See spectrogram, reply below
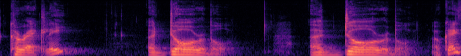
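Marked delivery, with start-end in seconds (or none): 1.5-4.2 ADORABLE with weight on DOR; careful model of ADORABLE, DOR stressed; stress on second syllable. Shown as a demonstration. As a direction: say a-DOR-able, leaning on DOR. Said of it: "make sure you pronounce it and you stress it".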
